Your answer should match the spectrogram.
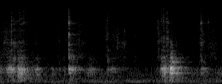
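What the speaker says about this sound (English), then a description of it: "So I just whisk these together till they're smooth." A whisk beats melted butter and sugar together in a bowl for squash bread batter, giving a few quick, close scraping strokes with short pauses between them and no talking.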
